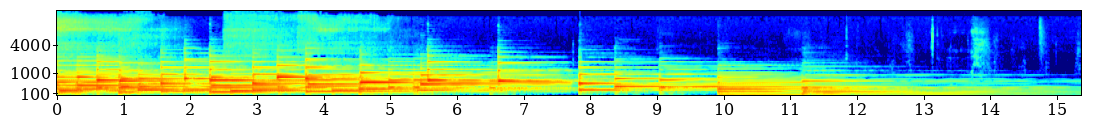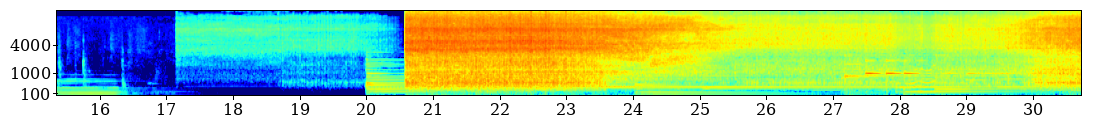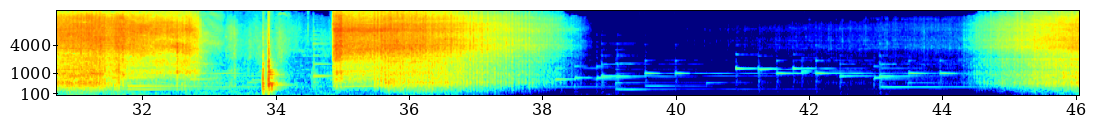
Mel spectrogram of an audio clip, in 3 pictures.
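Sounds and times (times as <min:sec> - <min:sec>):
faint piano music: 0:00.0 - 0:16.5, 0:20.0 - 0:20.6, 0:24.1 - 0:34.8, 0:38.2 - 0:44.3
power tool cutting wood: 0:17.2 - 0:34.1, 0:34.8 - 0:38.4, 0:44.3 - 0:46.0.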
